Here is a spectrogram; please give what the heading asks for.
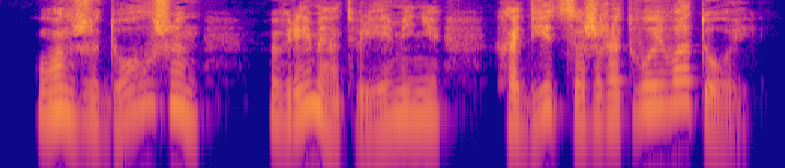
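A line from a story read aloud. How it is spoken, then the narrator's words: Uncertain. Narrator (Russian): сказала она неуверенно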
